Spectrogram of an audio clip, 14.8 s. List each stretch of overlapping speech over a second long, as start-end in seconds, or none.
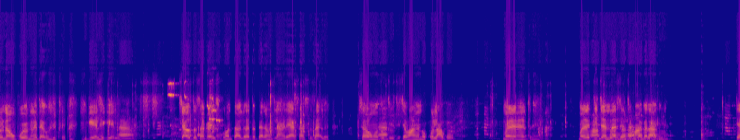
11.9-13.2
